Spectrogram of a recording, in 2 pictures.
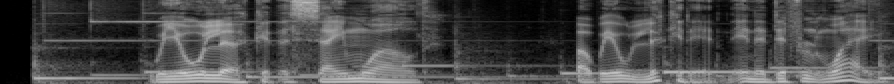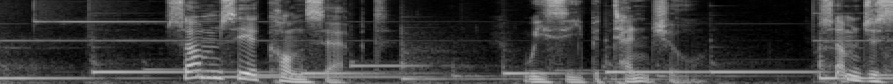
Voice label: commercials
